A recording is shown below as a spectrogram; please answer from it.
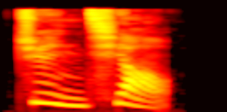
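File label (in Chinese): "俊俏", Chinese; jùn qiào; attraktiv und intelligent; reizvoll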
